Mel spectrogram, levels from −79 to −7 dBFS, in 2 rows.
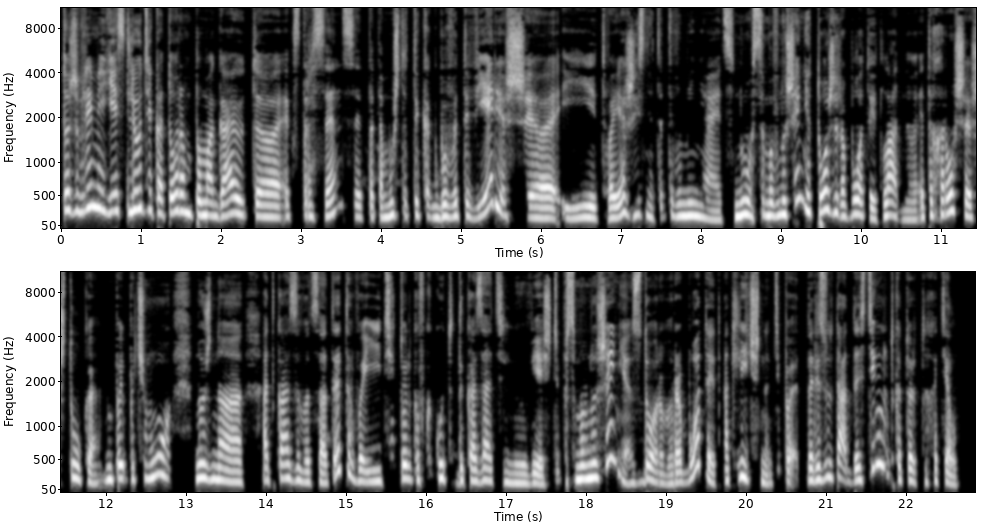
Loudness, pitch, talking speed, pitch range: -16 LUFS, 190 Hz, 140 wpm, 165-215 Hz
